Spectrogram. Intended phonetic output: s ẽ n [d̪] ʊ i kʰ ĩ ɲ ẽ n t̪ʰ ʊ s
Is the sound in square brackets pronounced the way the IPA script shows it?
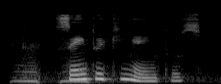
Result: no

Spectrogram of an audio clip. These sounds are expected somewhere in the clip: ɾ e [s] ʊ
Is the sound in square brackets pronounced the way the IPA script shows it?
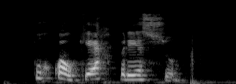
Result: yes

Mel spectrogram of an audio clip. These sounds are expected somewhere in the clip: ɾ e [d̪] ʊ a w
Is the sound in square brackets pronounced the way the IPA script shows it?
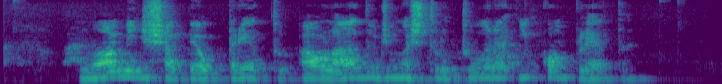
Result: no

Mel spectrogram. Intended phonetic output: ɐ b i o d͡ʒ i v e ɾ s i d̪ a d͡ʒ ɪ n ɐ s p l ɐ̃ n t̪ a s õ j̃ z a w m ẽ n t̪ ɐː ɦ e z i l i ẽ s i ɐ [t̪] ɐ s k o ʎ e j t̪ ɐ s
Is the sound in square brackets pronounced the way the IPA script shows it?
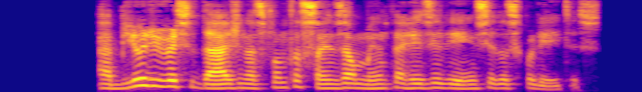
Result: no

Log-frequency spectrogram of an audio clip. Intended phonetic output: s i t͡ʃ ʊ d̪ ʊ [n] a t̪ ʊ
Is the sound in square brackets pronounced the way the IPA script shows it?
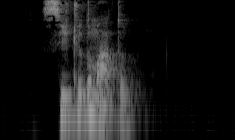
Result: no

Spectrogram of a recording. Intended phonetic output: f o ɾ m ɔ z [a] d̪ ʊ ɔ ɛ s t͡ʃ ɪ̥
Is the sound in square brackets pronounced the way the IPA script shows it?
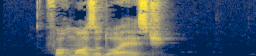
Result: no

